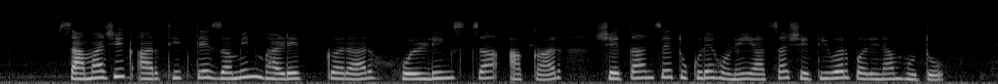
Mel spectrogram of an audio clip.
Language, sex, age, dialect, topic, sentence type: Marathi, female, 18-24, Southern Konkan, agriculture, statement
